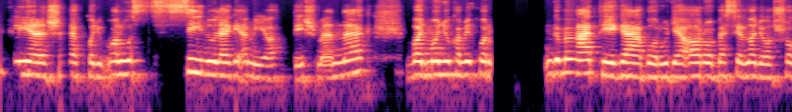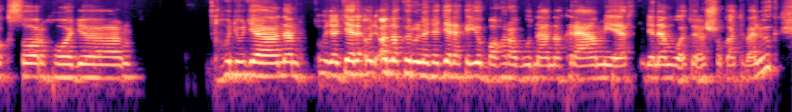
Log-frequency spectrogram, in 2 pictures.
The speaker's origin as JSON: {"language": "Hungarian", "country": "Hungary", "said": "én is vidéki vagyok"}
